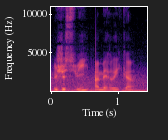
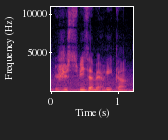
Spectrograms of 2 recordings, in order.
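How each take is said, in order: First: Suis and américain are said without a linking z. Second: A z sound links suis to américain. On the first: The speaker calls it wrong. "it's not proper" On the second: The speaker calls it right. "You're supposed to say"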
